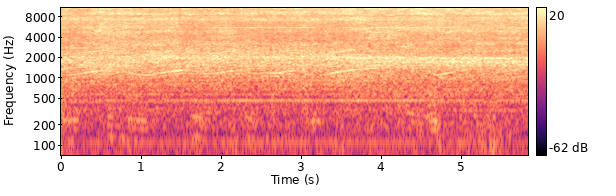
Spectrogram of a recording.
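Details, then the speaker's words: PowerForce 3522-6 vacuum with turbo brush attached. Steady, even motor whir with constant brush hum and a slightly labored note, no surging or rattles. It almost sounds like straining but doesn't trigger the indicator: normal running. "It's kind of funny because when you have a turbo brush on it, it almost sounds like it's straining, but it's not. It's not activating the indicator or anything."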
